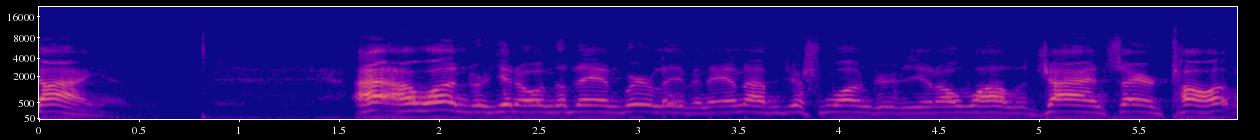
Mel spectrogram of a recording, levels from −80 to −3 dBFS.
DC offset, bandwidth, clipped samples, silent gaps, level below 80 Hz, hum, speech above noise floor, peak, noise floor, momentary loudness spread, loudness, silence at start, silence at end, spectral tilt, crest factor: under 0.1%; 12.5 kHz; under 0.1%; none; -70 dBFS; none; 29 dB; -18 dBFS; -68 dBFS; 13 LU; -39 LUFS; 0 s; 0 s; -2.5 dB/octave; 22 dB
